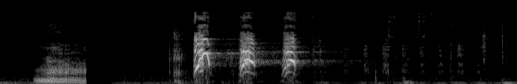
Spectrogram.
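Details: Golden Retriever barking indoors: after a brief human voice, three sharp, loud barks come in quick succession about half a second apart, followed by faint rustling.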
